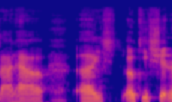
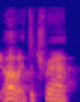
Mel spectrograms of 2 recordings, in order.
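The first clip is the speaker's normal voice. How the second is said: higher, louder retold exclamation; mock alarm; 7 semitones higher, 5 dB louder than usual. Retelling the heroes spotting an ambush, mock alarm. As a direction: cry out in playful alarm.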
